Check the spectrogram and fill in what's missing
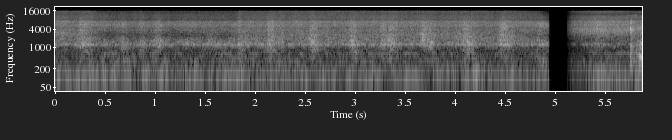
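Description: Jackfruit masala frying in oil in a pan, a steady loud hiss close by that runs on evenly, with a brief silent break near the end before the sizzle resumes.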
